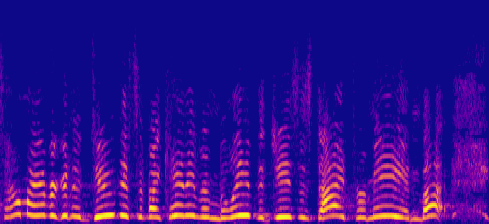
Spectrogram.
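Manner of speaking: high, fast, overwrought mock wail; imitated distraught girl. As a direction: imitate her spiraling into panicked despair. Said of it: "she's just a mess".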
